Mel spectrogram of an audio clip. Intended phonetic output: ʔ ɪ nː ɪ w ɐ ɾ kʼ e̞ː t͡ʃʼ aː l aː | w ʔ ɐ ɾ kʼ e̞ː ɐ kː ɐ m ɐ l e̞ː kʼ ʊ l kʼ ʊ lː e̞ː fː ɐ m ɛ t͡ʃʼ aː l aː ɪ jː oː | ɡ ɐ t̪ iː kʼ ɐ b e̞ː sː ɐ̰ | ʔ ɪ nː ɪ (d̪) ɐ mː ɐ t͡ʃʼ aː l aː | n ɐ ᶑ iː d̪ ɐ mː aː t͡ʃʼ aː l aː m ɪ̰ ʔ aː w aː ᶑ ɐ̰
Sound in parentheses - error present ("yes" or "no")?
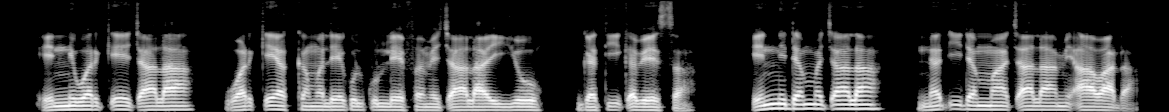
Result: no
